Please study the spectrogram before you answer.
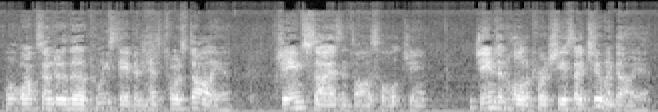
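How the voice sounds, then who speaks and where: A man's voice: medium pitch, a little fast. A man in his twenties casually reading out script stage directions as host and narrator. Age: 20s. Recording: roomy, distant mic, faint noise.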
